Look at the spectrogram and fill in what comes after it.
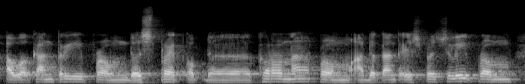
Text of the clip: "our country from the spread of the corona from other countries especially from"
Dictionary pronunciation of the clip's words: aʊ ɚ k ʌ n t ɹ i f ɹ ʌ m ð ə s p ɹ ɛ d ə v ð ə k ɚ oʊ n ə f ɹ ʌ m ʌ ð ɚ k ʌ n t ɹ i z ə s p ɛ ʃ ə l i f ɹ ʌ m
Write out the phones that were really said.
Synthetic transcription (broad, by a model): aʊ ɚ k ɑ n t ɹ i f ɹ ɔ m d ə s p ɹ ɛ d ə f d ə k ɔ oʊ n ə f ɹ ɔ m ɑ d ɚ k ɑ n t ɹ i ə s p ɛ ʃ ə l i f ɹ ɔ m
